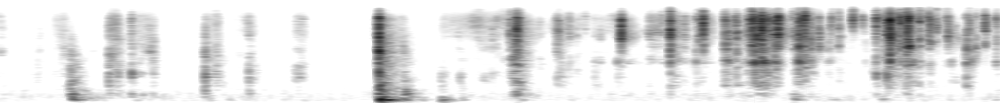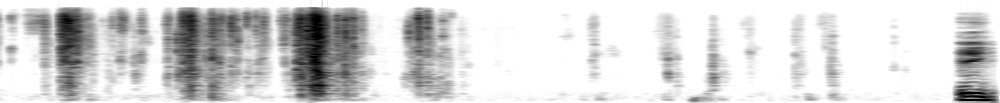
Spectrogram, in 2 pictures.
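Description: A foil-wrapped trading-card pack being torn open, the wrapper crackling and crinkling in quick bursts for about five seconds from two seconds in. Sparse soft ticks of cards being handled come before and after.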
